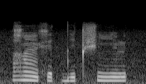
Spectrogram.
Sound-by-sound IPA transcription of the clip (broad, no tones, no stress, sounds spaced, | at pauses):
ʁ æ̃ x e t d̪ i t ʃ ĩ ɭ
